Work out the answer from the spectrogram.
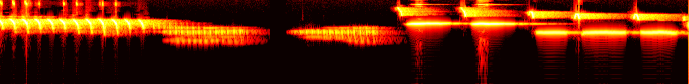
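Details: Canary on a recording made to train and stimulate young canaries; a quick high trill gives way to softer, lower buzzy trills, a pause, then separate clear whistles and short chirps.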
